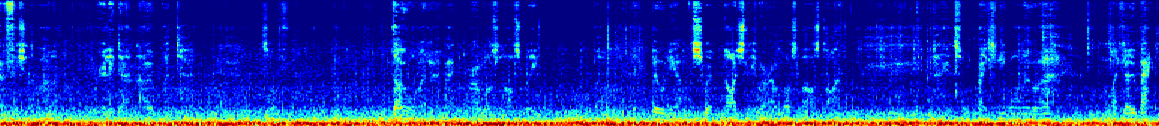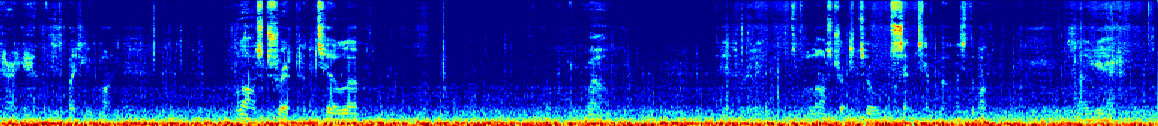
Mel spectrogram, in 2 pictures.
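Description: Car being driven, heard from inside the cabin: a steady, loud low rumble of engine and road noise.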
